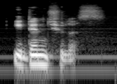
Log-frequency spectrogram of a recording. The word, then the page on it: edentulous: American English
